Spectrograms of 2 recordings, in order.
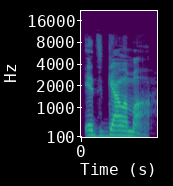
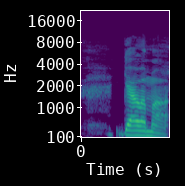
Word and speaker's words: calamari: Do they make you pronounce calamari? And if you pronounce it a certain way, are they like, no, sir, I'm sorry. No. You clearly are not from a flat state. It's Galama. Galama. Don't ask me how that happened.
